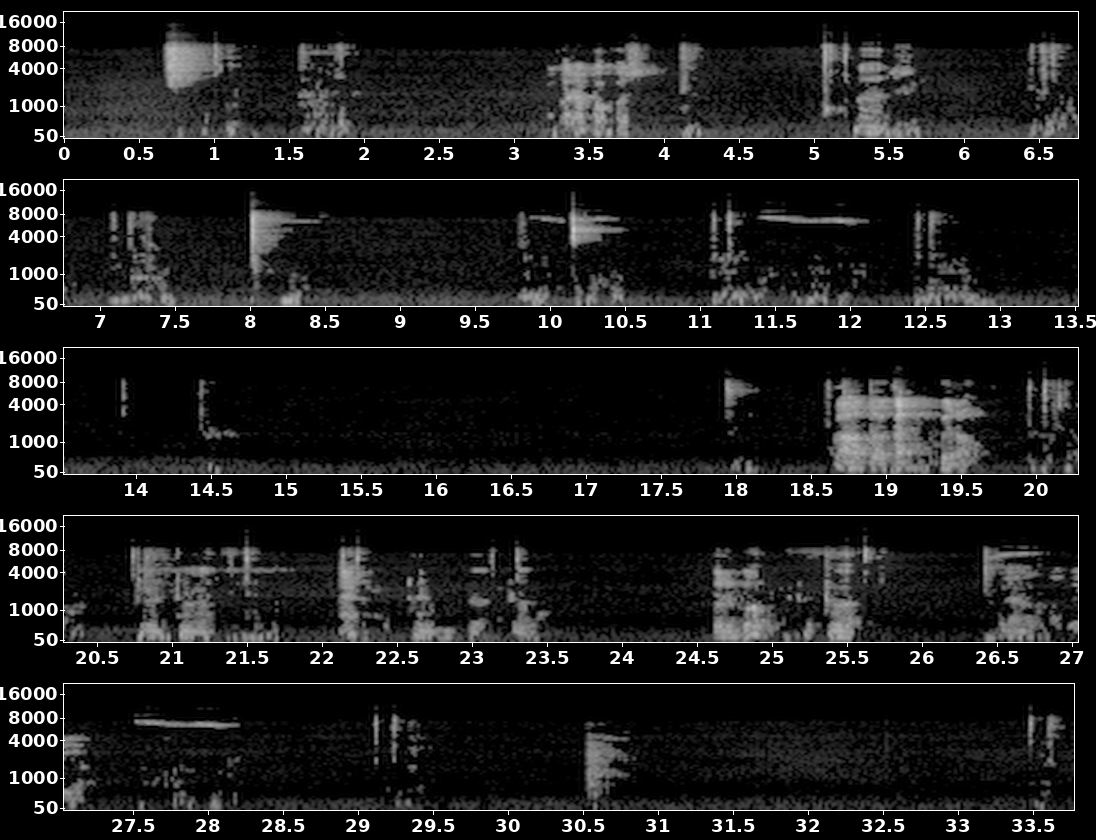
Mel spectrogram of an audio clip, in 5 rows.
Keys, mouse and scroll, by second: 1.5 Return, 2.6-3.0 scroll down 1, 4.9 click, 9.2 click, 9.3-10.9 middle drag, 10.9 click, 13.7 middle click, 13.8-16.6 middle drag, 18.4 click, 25.3 right click, 28.9 click, 33.3 click.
